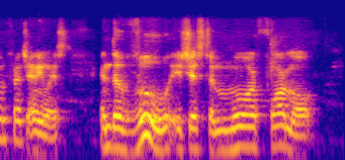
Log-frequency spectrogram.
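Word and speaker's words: vous: it sometimes you don't like that v-o-u-s that's vu right so there's no s it's not voos it's vu oh but here the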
